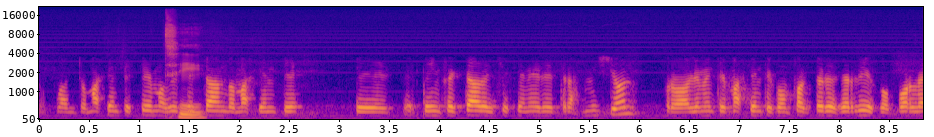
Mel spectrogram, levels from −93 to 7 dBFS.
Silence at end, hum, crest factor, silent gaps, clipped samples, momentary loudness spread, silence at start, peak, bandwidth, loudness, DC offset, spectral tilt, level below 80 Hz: 0 s; none; 18 dB; none; under 0.1%; 10 LU; 0 s; -6 dBFS; 16.5 kHz; -24 LUFS; under 0.1%; -6 dB/octave; -60 dBFS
